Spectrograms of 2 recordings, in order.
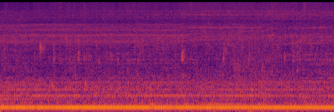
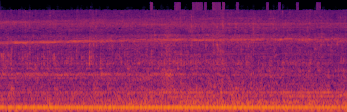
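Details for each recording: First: Electric fuel pump with fuel too low to submerge it, the cavity not filling: low steady hum with a gurgling, uneven wash of liquid; the pump keeps sucking air and struggles to pull in fuel (cavitation). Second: Brand-new fuel pump running on the bench as its container fills with fuel until the pump is submerged: a steady, even low whir at one pitch with liquid trickling, no surging or rattle; normal operation.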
